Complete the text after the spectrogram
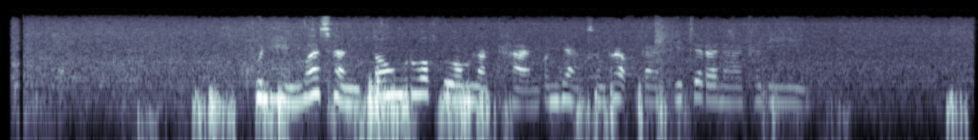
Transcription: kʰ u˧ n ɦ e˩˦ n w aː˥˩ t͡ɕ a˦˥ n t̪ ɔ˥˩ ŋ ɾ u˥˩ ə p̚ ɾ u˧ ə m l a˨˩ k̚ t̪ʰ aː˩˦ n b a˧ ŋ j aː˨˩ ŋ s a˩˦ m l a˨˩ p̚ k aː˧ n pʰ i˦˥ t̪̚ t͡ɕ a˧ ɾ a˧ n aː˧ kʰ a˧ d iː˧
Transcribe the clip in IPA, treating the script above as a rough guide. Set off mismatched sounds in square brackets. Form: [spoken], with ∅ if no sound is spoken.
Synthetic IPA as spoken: kʰ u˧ n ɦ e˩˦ n w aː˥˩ [t͡ɕʰ] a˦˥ n t̪ ɔ˥˩ ŋ ɾ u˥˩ ə p̚ ɾ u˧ ə m l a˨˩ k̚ t̪ʰ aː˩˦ n b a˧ ŋ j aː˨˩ ŋ s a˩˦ m [ɾ] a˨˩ p̚ k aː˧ n pʰ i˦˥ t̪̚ t͡ɕ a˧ ɾ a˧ n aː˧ kʰ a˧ d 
